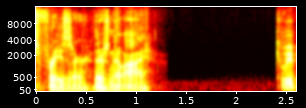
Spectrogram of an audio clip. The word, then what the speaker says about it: Fraser: he was in Tarzan people mispronounce his last name as Frasier it's Fraser there's no I can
